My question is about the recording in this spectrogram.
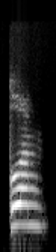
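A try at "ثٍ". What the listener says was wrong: No, no, don't make your lips rounder. Just say thin, thin.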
